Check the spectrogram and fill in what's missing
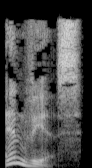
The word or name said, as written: envious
